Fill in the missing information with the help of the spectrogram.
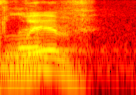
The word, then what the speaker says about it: Liev: am I saying that right? Liev Schreiber? Or is it Liv Schreiber? – I think it's Liv.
